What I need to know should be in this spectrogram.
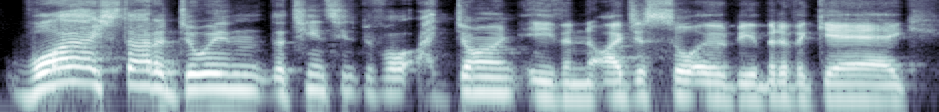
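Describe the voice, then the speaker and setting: With a New Zealand accent, a man talks fairly quickly at a fairly high pitch. His pitch swings very widely over a quiet background. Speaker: internet personality, sports bettor; podcast guest. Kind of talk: casual chat. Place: home room. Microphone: studio mic.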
